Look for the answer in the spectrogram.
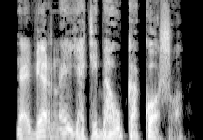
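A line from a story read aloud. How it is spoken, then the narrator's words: Whisper. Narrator (Russian): прошептал Штих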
